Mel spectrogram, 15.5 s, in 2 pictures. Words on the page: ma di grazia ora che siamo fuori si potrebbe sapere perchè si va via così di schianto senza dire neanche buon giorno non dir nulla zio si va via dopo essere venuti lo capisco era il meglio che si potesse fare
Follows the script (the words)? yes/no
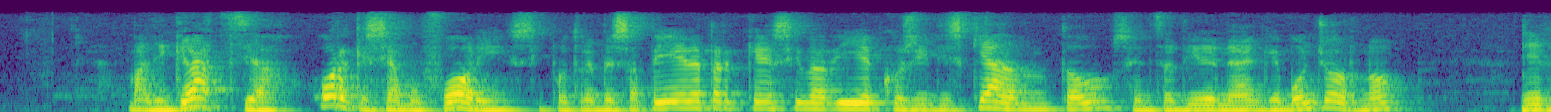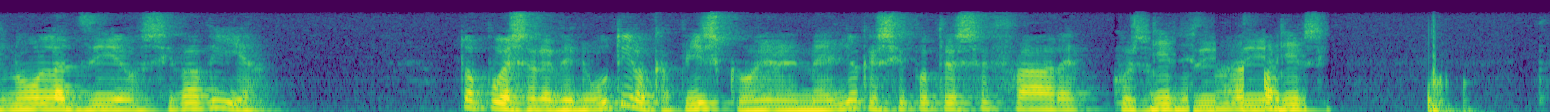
no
